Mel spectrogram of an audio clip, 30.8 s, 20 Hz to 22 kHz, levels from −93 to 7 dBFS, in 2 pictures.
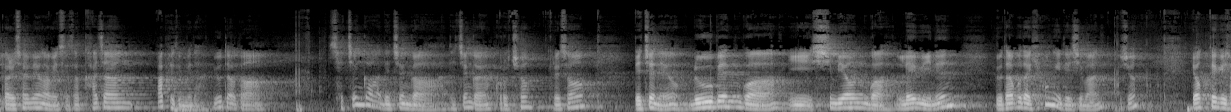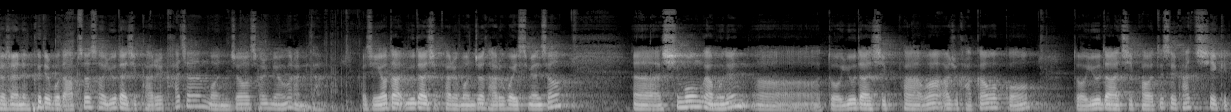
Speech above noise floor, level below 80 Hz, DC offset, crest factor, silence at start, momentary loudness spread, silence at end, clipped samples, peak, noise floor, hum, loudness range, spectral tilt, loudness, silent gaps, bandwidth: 22 dB; -52 dBFS; under 0.1%; 18 dB; 0 s; 13 LU; 0 s; under 0.1%; -6 dBFS; -46 dBFS; none; 7 LU; -6 dB/octave; -24 LUFS; none; 16 kHz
